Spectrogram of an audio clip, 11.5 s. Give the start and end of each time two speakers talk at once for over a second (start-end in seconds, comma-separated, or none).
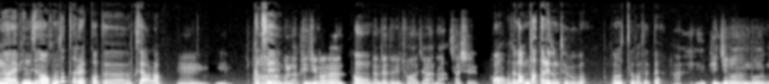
none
